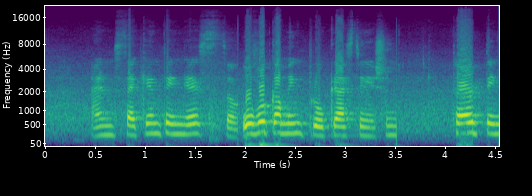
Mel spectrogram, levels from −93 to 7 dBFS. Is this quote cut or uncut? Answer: cut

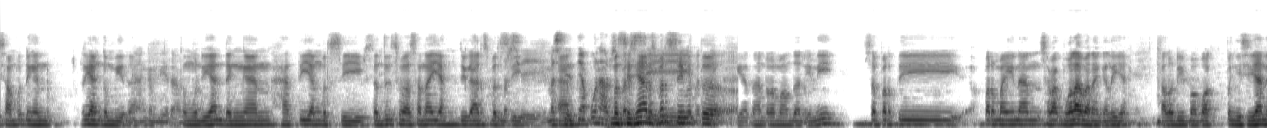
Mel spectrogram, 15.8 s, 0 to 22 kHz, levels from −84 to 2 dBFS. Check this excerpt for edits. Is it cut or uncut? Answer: cut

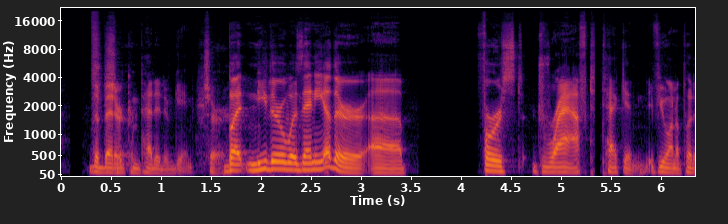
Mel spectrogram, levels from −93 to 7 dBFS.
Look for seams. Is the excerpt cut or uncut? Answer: uncut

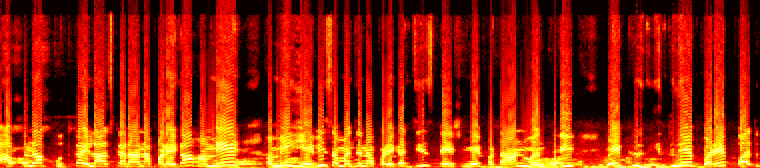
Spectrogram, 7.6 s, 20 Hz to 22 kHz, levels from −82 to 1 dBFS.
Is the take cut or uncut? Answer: uncut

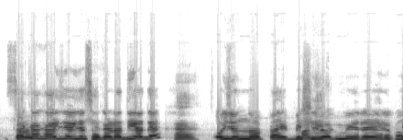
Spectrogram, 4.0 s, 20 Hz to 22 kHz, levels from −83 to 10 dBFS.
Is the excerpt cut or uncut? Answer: uncut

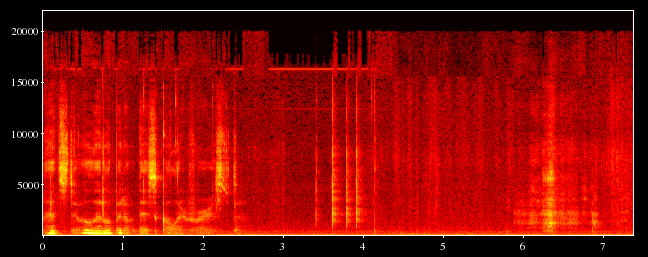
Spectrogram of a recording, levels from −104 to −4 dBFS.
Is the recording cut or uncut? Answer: cut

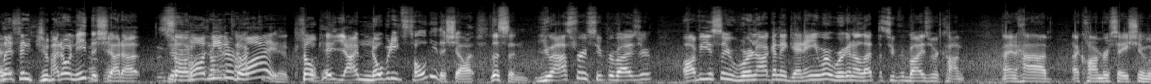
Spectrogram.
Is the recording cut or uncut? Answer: uncut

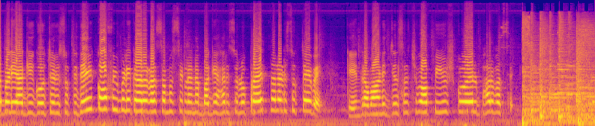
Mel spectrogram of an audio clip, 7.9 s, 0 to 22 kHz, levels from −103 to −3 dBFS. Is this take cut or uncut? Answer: cut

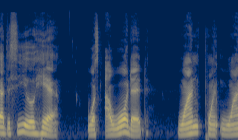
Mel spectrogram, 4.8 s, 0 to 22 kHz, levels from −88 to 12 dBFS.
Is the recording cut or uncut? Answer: uncut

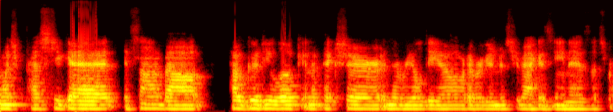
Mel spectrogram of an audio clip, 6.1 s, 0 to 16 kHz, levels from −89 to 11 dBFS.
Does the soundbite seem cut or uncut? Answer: uncut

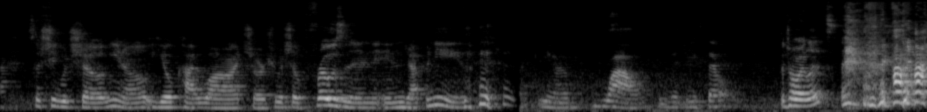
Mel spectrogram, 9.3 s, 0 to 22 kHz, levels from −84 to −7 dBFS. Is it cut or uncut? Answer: cut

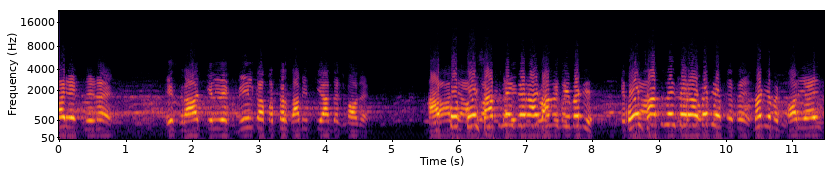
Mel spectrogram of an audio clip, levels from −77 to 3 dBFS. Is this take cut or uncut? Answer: uncut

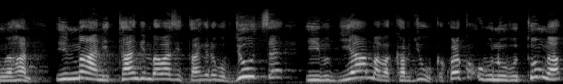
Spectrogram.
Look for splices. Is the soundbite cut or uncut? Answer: uncut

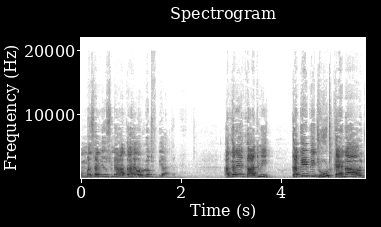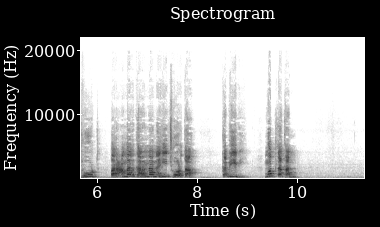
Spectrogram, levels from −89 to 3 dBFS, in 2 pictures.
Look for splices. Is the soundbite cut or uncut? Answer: uncut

